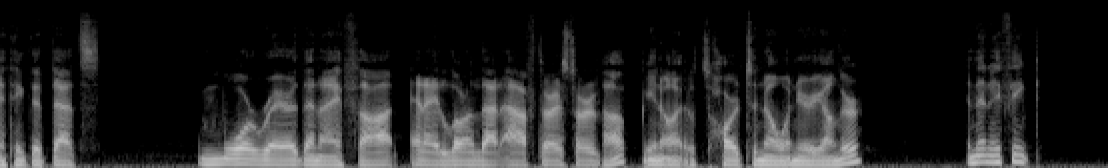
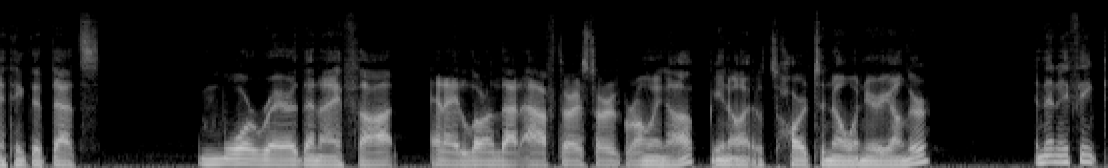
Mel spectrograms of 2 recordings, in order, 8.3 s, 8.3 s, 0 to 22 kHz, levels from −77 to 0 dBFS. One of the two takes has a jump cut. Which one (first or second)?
first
